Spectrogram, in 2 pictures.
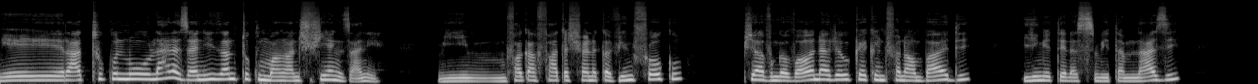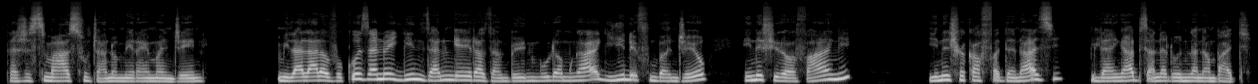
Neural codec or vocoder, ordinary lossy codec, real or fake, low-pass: none; Opus, 24 kbps; real; 19.8 kHz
